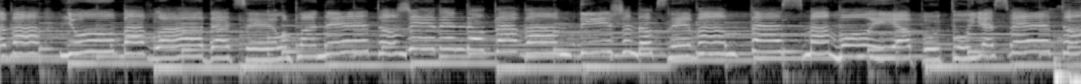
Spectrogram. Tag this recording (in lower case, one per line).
music
music for children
